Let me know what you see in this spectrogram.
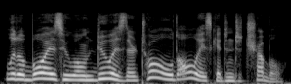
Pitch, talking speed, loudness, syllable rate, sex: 215 Hz, 245 wpm, -17 LUFS, 6.2 syllables/s, female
